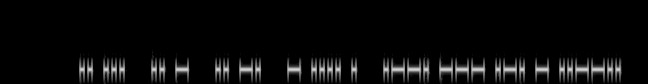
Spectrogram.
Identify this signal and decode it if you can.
Morse code, heard as a keyed tone, about 30 wpm, 700 Hz. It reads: IS IT IN THE PORT?
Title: Sentences from Top 1000 Words - Review Part 1 - 30wpm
